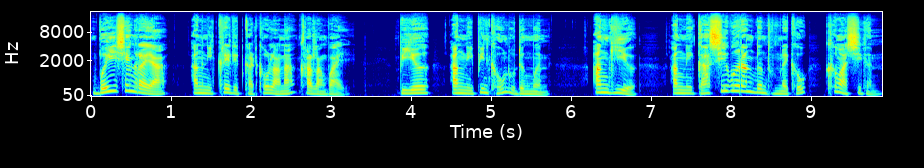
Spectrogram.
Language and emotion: Bodo, fearful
